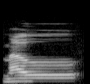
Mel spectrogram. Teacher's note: واو لین ہے، تھوڑا نرمی کے ساتھ کھینچ کر ادا کریں گے۔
